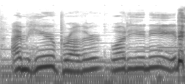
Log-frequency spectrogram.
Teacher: I love your counselor voice. It's so gentle. So breathy and gentle.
